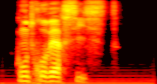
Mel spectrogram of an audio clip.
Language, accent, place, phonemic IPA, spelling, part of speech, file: French, France, Lyon, /kɔ̃.tʁɔ.vɛʁ.sist/, controversiste, noun, LL-Q150 (fra)-controversiste.wav
- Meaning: controversialist (one who regularly engages in public controversies)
